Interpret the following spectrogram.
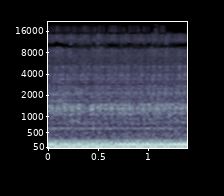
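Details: BMW E36 drift car with a 2.3 straight six and aluminum flywheel, standing years in a yard, started on the first turn of the key: steady, even low hum with constant pitch, no misses or knocks; normal idle.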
